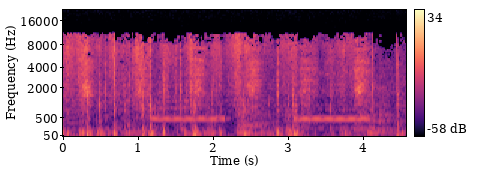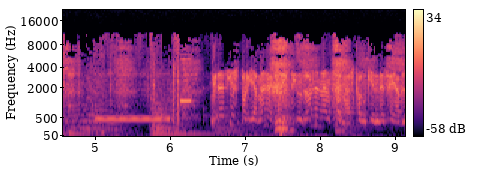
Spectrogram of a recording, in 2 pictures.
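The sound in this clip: A mobile phone dials a number from inside a buried coffin, sounding three sustained electronic tones over muffled shuffling and low rumbling.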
